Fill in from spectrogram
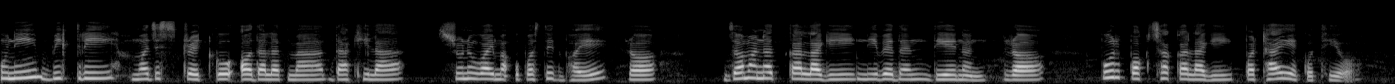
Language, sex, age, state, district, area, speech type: Nepali, female, 30-45, West Bengal, Jalpaiguri, urban, read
